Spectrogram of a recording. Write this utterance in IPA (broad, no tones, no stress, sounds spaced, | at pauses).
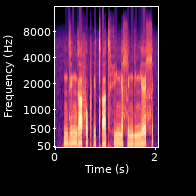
n d e ŋ ɡ a f ʌ pʼ e tʼ a t h i ɲ a ɬ e ŋ ɡ ɛ ɲ ɛ ɬ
